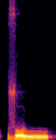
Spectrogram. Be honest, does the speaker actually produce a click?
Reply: no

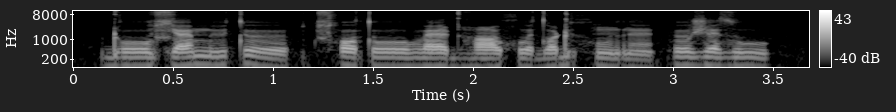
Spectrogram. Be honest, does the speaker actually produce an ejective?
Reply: no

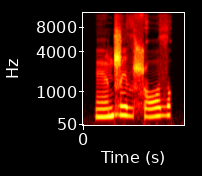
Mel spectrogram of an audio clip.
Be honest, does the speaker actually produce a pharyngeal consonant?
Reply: no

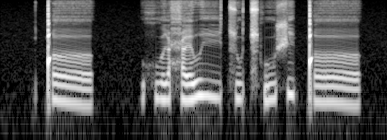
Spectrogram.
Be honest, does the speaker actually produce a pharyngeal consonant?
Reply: yes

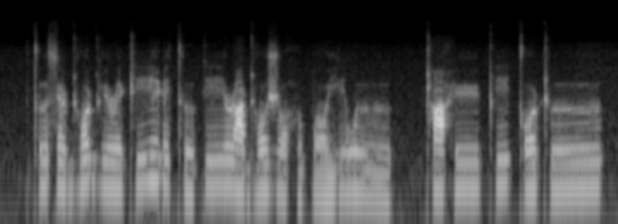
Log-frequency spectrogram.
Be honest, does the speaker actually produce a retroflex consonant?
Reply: yes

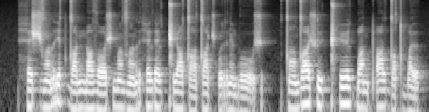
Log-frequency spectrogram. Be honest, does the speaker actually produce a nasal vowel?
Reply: yes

